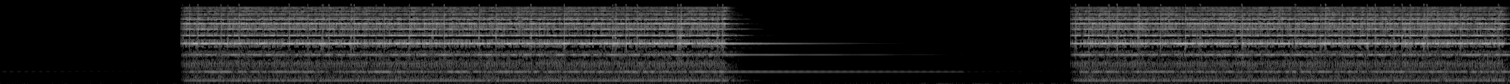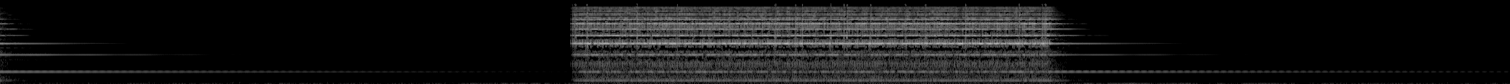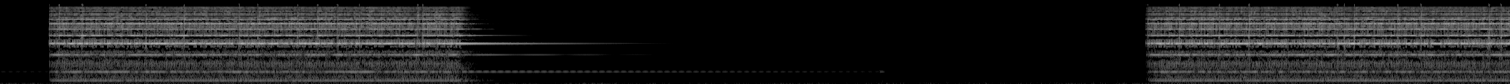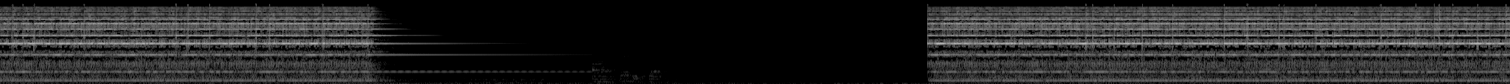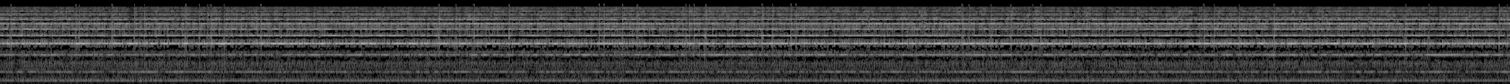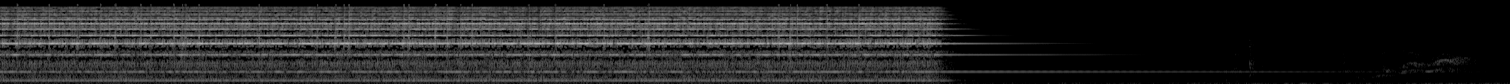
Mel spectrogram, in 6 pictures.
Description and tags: School Bell - Fire Bell
Solenoid Striker Bell used as a fire bell or school bell. Recorded with NTG4+ and Sony PCM-D50 Multiple Rings of various duration
Striker, Edwards-Adaptabel, Solenoid, 6-inch-diameter, School-Bell, Fire-Bell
